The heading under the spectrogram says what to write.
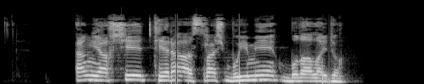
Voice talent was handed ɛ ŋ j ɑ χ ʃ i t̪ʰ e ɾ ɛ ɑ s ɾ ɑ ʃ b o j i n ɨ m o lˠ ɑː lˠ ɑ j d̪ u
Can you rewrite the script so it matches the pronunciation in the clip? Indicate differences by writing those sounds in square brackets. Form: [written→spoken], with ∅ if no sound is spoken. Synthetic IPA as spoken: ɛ ŋ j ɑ χ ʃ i t̪ʰ e ɾ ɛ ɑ s ɾ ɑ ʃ b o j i [n→m] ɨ [m→b] o lˠ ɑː lˠ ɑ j d̪ u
